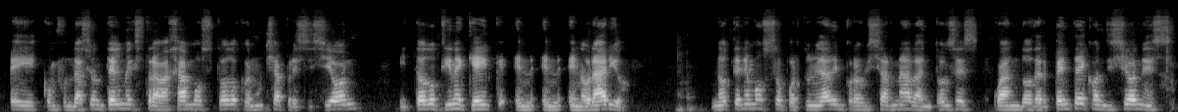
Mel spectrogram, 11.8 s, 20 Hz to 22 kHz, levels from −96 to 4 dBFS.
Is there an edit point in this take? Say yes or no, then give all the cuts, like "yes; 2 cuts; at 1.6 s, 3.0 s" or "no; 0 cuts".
yes; 3 cuts; at 3.9 s, 5.4 s, 9.9 s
